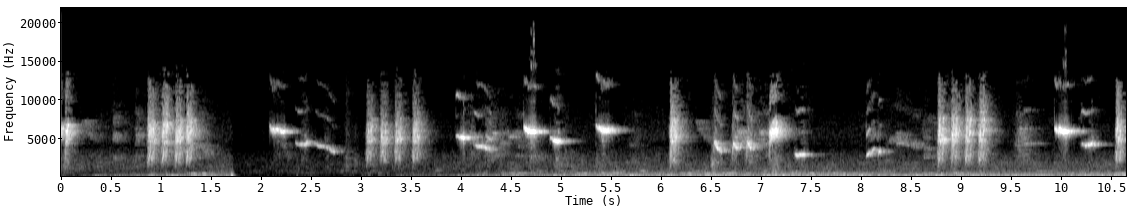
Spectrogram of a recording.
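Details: Sunbird song from a tutor recording for cage birds: buzzy rapid ticking bursts alternating with high whistled notes, some sliding downward, in a busy irregular sequence.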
